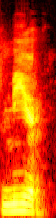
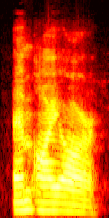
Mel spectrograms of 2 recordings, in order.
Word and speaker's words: mir: It's mir. How do you spell that, Dalibor? M-I-R.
